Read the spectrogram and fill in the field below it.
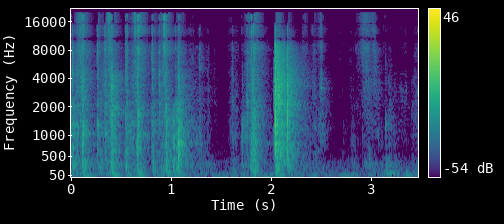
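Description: Tarot cards are drawn and handled close by, a quiet run of crisp taps and flicks with one sharper snap partway through.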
